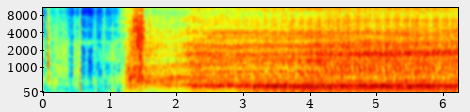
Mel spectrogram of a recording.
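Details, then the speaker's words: Older, probably 1980s Mercury outboard, 7.5 or 9.8 HP (likely 9.8), fiberglass hood, new impeller and gear oil; quick start then steady even two-stroke buzz, smooth run with no knocks or misses, healthy. "all right here's a really good running probably 10 horse mercury outboard"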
